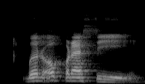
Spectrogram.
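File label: "beroperasi", Malay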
